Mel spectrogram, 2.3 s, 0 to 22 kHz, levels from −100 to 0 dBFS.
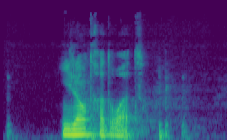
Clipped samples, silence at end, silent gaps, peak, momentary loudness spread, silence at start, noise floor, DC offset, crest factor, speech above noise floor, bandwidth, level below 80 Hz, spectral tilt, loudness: under 0.1%; 0.6 s; none; -8 dBFS; 23 LU; 0.6 s; -69 dBFS; under 0.1%; 18 dB; 45 dB; 9.8 kHz; -48 dBFS; -9 dB/octave; -25 LUFS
